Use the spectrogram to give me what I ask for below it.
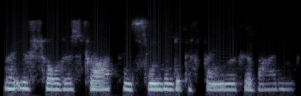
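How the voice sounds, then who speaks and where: Hypnotist for a guided relaxation read: soft, unhurried, mellow and dark tone, dry close sound. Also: mid-range voice, monotone, gravelly, slightly rough, no room sound, muffled recording. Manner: slow, soft, soothing instructions with long pauses.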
